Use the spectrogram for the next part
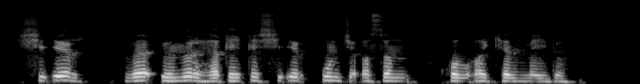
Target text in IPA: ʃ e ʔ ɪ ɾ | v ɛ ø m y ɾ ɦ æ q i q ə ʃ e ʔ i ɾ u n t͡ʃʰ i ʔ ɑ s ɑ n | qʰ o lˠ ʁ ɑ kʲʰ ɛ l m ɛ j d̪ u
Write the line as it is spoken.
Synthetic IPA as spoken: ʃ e ʔ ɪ ɾ | v ɛ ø m y ɾ ɦ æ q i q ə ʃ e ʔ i ɾ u n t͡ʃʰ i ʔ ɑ s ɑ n | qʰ o lˠ ʁ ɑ kʲʰ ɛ l m ɛ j d̪ u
